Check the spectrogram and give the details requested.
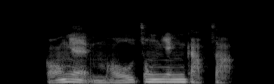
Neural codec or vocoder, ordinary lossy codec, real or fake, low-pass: none; Opus, 32 kbps; real; 7.2 kHz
